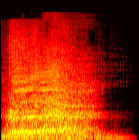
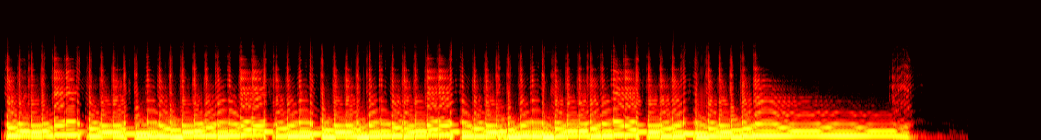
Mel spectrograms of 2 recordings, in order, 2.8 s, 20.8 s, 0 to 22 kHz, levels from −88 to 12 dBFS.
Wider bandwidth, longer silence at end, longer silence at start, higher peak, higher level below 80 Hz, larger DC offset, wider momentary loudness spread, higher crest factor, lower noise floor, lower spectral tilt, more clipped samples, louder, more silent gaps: first, 16 kHz vs 3.5 kHz; second, 0.3 s vs 2.6 s; about the same, 0.05 s vs 0.1 s; second, -4 dBFS vs 0 dBFS; second, -28 dBFS vs -14 dBFS; neither; first, 15 LU vs 3 LU; about the same, 12 dB vs 8 dB; second, -40 dBFS vs -64 dBFS; second, -5.5 dB/octave vs -13 dB/octave; neither; second, -15 LUFS vs -10 LUFS; neither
